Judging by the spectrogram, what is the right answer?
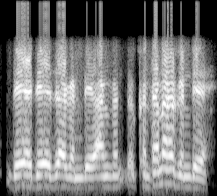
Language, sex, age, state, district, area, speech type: Bodo, male, 45-60, Assam, Udalguri, rural, conversation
